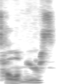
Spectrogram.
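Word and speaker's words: telomeres: voice the secretary voice let's do it it's pronounced talir okay talir are protein structures found at the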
